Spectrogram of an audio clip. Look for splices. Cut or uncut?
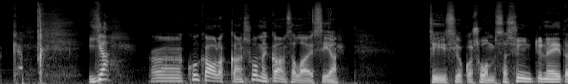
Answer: uncut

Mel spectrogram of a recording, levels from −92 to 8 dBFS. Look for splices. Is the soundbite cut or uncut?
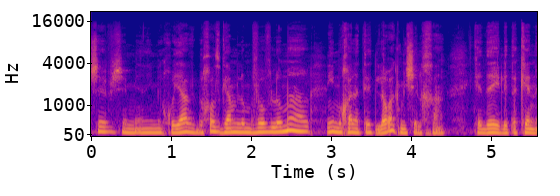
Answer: cut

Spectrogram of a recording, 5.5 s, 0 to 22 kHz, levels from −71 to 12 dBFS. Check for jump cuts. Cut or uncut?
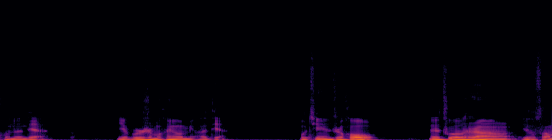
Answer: uncut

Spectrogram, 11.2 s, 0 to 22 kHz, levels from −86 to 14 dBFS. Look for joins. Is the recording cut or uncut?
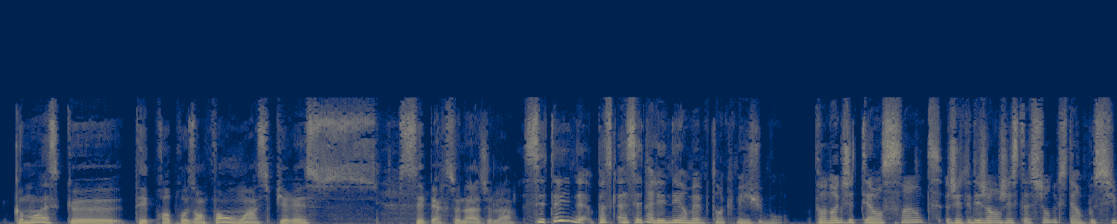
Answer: cut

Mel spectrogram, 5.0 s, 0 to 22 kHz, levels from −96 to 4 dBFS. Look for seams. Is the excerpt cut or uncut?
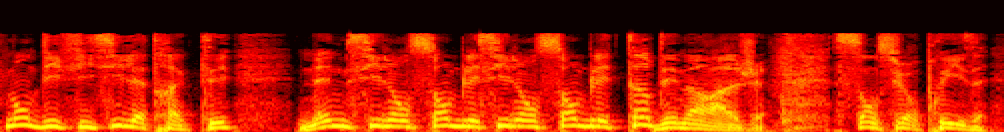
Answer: cut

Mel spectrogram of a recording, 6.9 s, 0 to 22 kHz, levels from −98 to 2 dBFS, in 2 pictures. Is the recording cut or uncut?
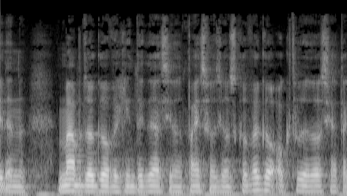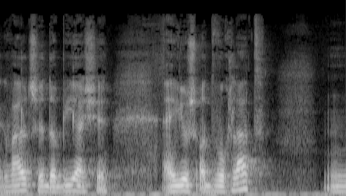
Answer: uncut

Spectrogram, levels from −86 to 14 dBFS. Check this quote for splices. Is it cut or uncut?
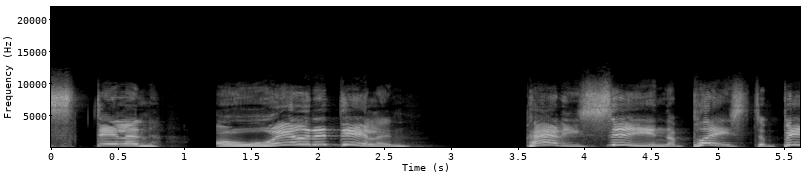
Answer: uncut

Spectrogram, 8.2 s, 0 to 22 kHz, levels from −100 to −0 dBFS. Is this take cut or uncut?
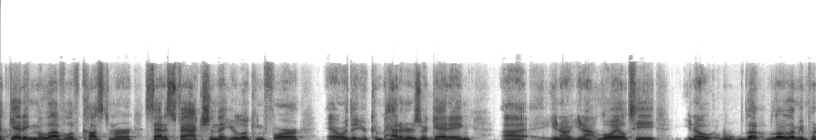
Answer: uncut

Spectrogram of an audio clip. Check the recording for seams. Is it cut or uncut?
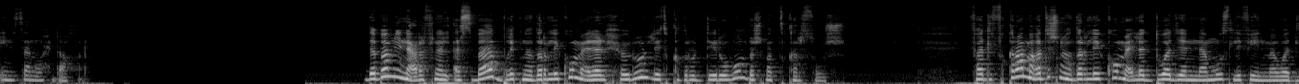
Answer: uncut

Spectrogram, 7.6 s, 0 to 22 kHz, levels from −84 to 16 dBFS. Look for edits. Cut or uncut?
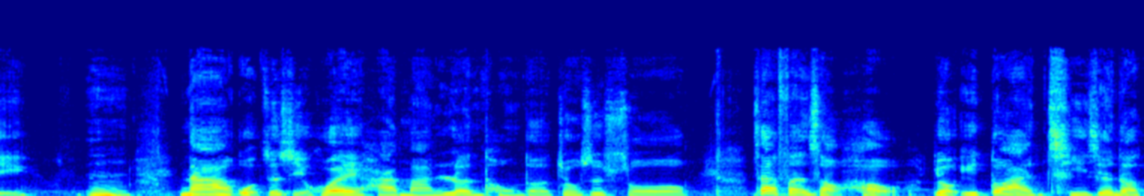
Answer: uncut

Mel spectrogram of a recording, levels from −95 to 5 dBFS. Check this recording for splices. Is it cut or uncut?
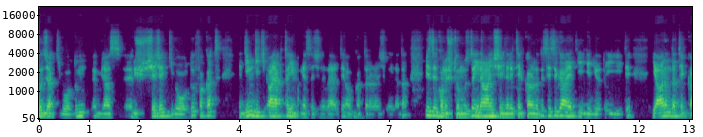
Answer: cut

